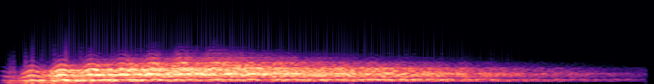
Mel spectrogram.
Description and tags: Evil laughs deep in his cave
Made by FM synthesizer
frequency-modulation, ghostly, horror, nightmare, reverberated, scary, spooky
